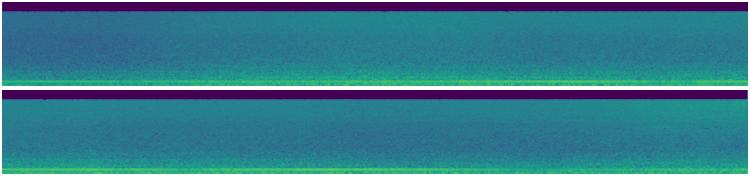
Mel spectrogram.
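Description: Industrial plant machinery running steadily: a constant low hum with an even rushing noise over it.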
